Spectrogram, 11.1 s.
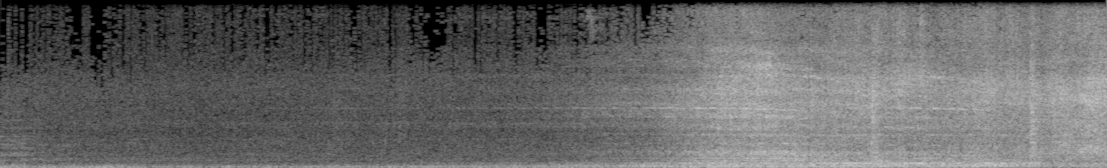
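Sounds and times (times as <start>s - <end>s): train passing rumble: 0.0s - 11.0s.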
